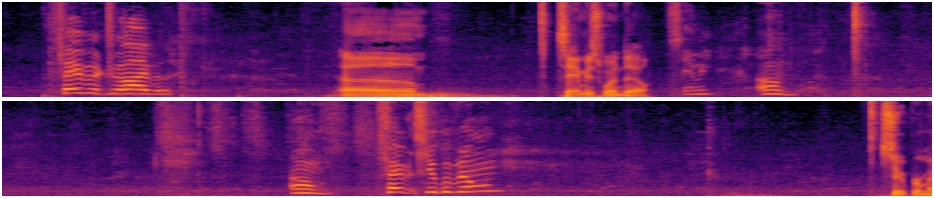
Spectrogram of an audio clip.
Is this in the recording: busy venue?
yes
